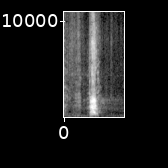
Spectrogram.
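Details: German Shepherd named Shiva barking once when told to speak while playing with a duck toy; a single short, sharp bark in a quiet room.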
